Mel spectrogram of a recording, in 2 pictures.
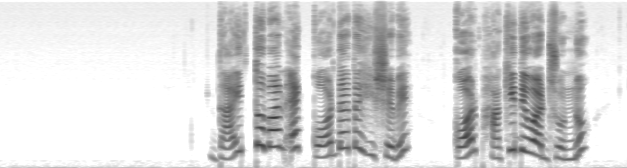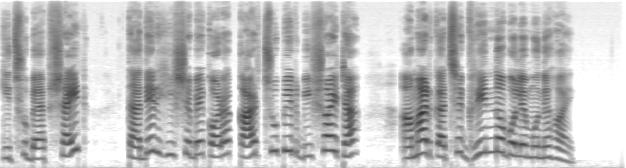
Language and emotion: Bengali, disgusted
